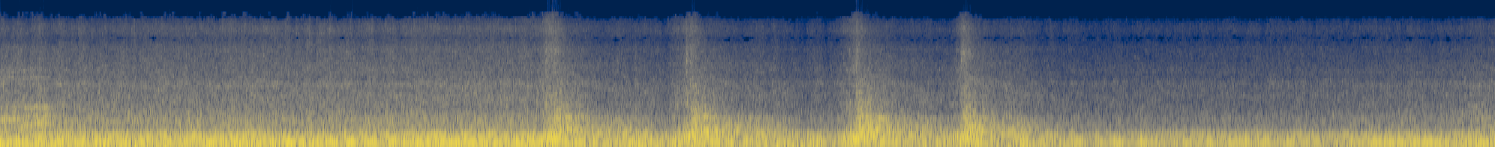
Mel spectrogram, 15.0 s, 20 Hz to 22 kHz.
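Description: Kawasaki Ninja H2's supercharged inline-four engine idling, with the throttle blipped four times in quick succession about halfway through.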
